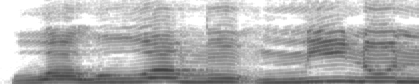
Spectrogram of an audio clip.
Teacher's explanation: تو یہاں پر ادغام ہوگا، تو ہم اسے غنّے کے ساتھ پڑھیں گے۔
